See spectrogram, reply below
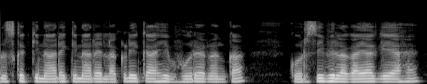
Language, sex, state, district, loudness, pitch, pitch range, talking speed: Hindi, male, Jharkhand, Garhwa, -15 LUFS, 135 Hz, 130-140 Hz, 195 wpm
